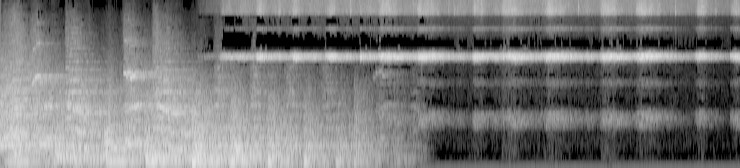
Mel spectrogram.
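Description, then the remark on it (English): Full orchestral music plays for a couple of seconds, then turns thin and heavily filtered to simulate how a cricket (Teleogrillus oceanicus) would hear it, leaving a shrill, steady high-pitched whine with faint pulsing fragments of the music underneath. No one speaks. “How about Stravinsky heard by a cricket?”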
